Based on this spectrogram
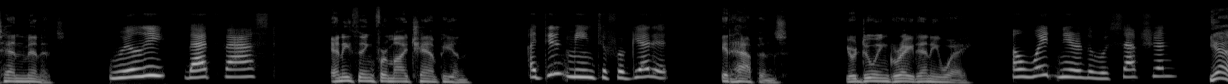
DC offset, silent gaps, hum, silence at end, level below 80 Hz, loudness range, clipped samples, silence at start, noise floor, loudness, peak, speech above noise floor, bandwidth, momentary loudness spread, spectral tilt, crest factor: under 0.1%; 0.96-1.07 s, 1.69-1.82 s, 5.16-5.24 s, 11.81-11.90 s; none; 0 s; -66 dBFS; 5 LU; under 0.1%; 0 s; under -90 dBFS; -32 LUFS; -14 dBFS; over 59 dB; 16 kHz; 14 LU; -5.5 dB/octave; 18 dB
